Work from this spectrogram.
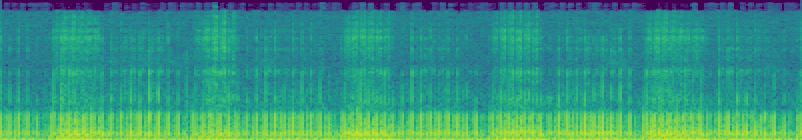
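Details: Cat snore-purring: a deep, rough drone that louder surges break into even cycles about every seven-tenths of a second, like slow in-and-out breathing.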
